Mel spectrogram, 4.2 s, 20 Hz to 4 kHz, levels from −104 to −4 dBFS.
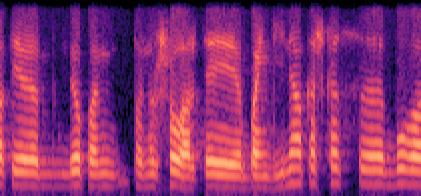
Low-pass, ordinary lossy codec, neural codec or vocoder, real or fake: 3.6 kHz; Opus, 64 kbps; none; real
